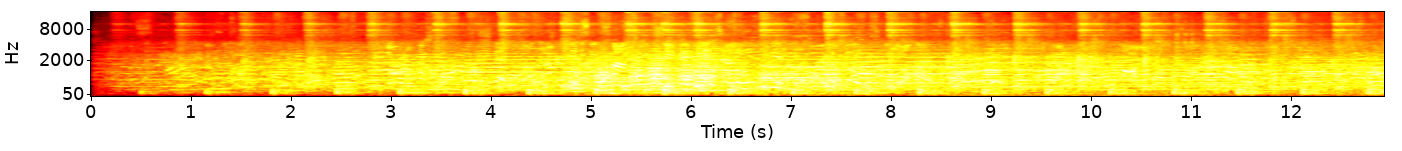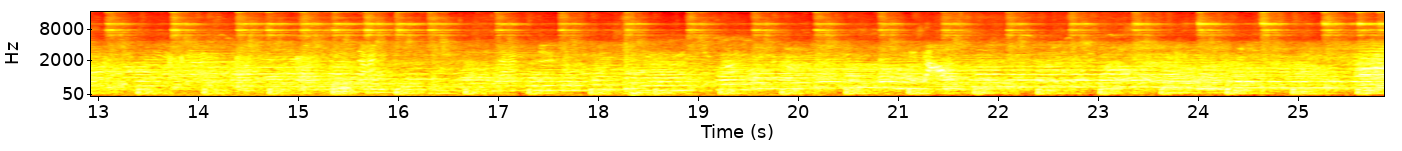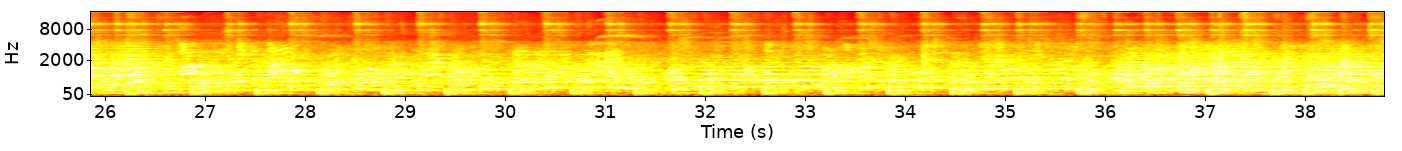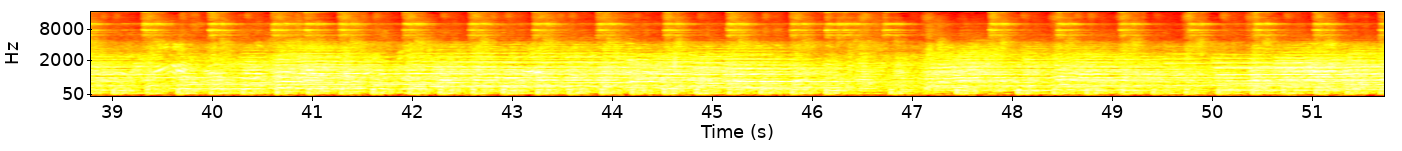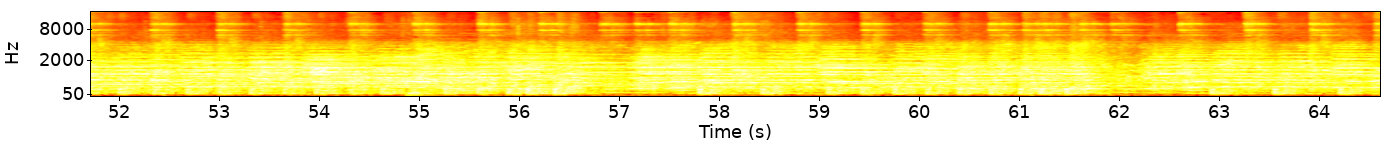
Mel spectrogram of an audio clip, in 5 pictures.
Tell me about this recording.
After the Maienzug, people are strolling through the city, listening to bands, which are playing now rather light tunes.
